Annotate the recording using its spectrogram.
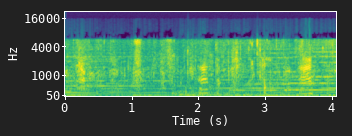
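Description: Background music of sustained notes, with a dog giving three short, high-pitched whines over it: at the start, about halfway through and near the end.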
